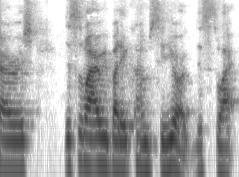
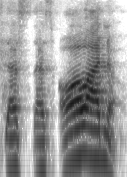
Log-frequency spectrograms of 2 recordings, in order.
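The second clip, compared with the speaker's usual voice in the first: usual speaking voice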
